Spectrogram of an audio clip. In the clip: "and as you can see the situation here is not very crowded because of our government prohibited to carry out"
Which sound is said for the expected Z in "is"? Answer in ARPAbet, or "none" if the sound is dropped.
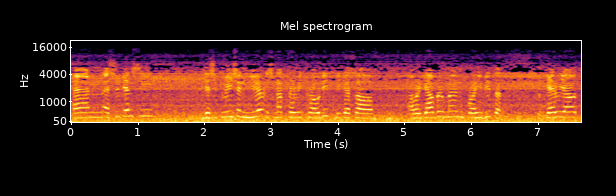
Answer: S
